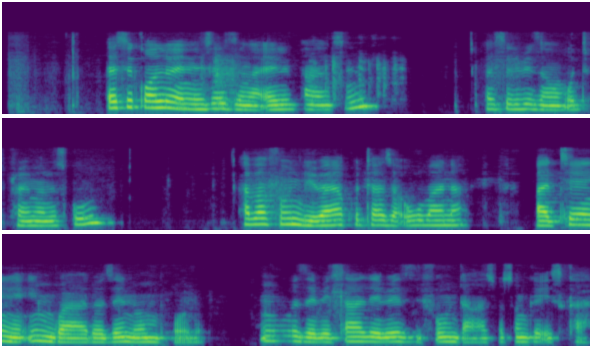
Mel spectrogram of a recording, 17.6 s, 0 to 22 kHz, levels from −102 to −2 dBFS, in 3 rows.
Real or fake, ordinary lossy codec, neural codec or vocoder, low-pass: real; AAC, 48 kbps; none; 7.2 kHz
